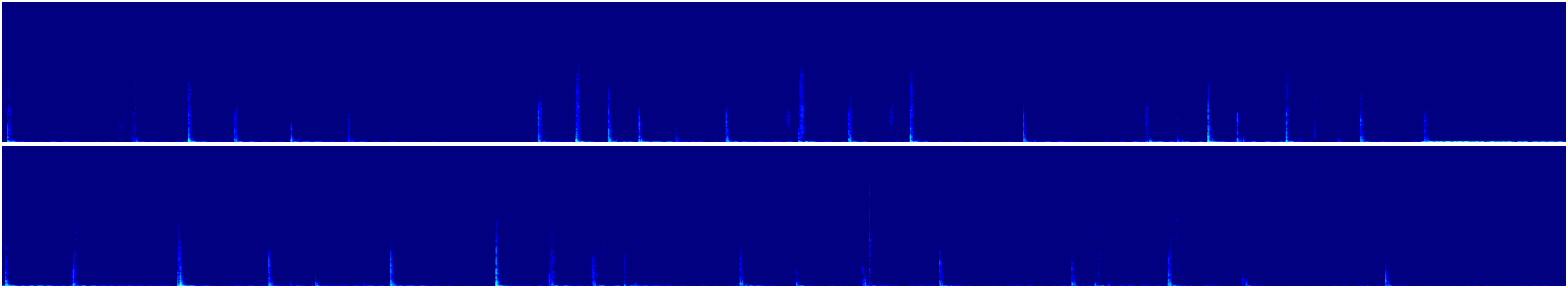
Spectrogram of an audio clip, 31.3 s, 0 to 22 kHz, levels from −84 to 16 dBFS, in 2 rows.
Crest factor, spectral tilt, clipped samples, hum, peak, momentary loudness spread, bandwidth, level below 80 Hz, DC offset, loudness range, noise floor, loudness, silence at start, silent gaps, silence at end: 32 dB; -5 dB/octave; under 0.1%; none; -28 dBFS; 13 LU; 13 kHz; -72 dBFS; under 0.1%; 5 LU; -83 dBFS; -63 LUFS; 0.05 s; none; 0.05 s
